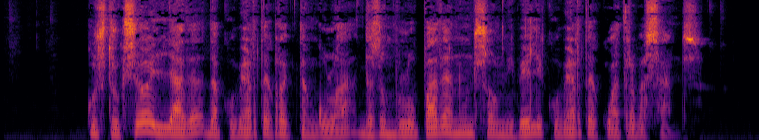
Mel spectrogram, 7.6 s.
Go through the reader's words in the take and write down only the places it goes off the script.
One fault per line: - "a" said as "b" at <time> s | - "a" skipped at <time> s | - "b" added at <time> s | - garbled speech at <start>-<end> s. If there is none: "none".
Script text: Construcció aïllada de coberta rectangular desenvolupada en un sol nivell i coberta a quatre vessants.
none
